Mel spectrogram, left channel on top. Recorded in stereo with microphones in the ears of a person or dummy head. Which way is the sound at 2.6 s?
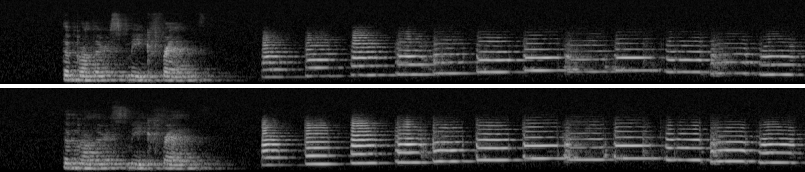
55° right (ahead or behind).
